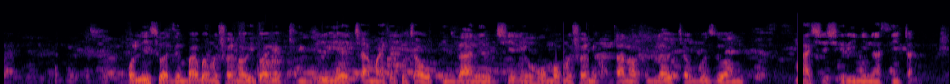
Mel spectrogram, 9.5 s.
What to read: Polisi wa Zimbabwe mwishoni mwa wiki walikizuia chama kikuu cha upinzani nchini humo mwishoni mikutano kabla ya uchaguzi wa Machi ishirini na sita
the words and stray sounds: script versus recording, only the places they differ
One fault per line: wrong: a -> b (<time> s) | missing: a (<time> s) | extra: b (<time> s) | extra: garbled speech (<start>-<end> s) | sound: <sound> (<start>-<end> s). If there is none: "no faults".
sound: dropout (8.0-8.0 s)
